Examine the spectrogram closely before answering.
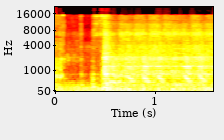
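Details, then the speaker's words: Mitsubishi Mirage that suddenly became hard starting after days of forced start attempts: brief, weak cranking, then it catches and runs roughly with an odd internal sound. Flooded spark plugs are suspected and are being removed for checking. "Parang parang gusto niyang umandar. Tapos pag umaandar siya parang nakakaiba 'yung sound sa loob ng makina. Kaya titingnan muna natin kasi baka mamaya lunod na rin itong spark plug dahil mukhang ilang araw ng sinusubukan nilang ipinapa-start."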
